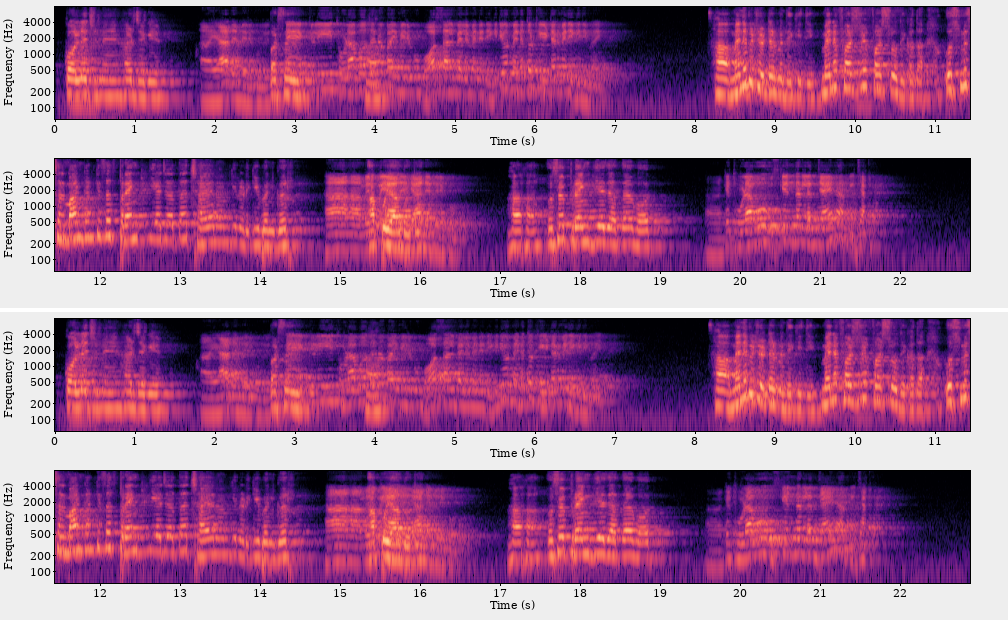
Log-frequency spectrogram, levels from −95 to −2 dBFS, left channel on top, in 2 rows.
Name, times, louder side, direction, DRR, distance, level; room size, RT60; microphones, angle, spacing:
voice 1, 0.1-1.3 2.7-3.1 3.9-4.1 8.2-14.4 15.3-16.0 17.1-18.9, left 1 dB, 30° left, -2 dB, 1.8 m, -27 dB
voice 2, 1.8-6.9 14.8-16.6 19.6-21.6, left 3 dB, 60° left, 0 dB, 5.4 m, -33 dB
30.0 x 17.0 x 6.3 m, 1.1 s
head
